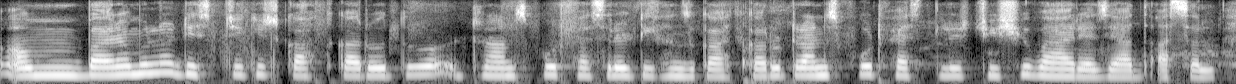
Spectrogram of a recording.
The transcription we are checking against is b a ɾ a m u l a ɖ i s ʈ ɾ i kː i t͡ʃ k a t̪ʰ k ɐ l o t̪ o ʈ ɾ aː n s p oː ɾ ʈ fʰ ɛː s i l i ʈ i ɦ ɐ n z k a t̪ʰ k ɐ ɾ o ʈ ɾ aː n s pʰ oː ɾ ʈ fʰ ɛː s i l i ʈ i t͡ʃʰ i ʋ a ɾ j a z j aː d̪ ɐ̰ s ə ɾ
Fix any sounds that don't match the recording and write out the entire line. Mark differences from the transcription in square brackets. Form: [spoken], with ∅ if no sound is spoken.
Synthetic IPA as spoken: b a ɾ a m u l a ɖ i s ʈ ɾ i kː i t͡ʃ k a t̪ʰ k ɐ [ɾ] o t̪ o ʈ ɾ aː n s p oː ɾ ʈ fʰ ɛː s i l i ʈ i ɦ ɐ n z k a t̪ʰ k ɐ ɾ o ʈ ɾ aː n s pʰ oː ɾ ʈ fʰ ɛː s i l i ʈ i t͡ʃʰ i ʋ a ɾ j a z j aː d̪ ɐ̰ s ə [l]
